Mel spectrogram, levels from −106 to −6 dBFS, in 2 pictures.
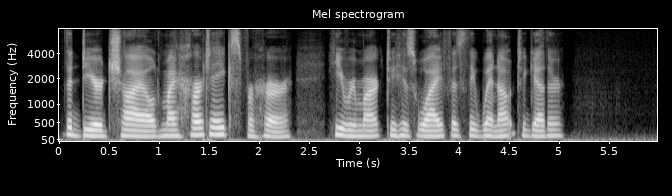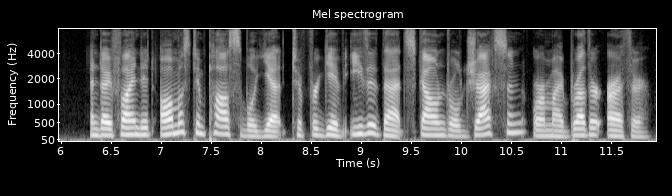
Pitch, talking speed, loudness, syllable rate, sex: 160 Hz, 175 wpm, -20 LUFS, 5.0 syllables/s, female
